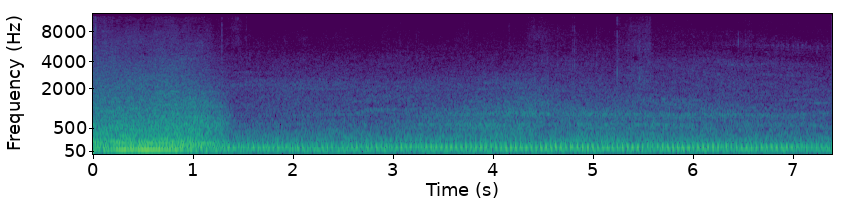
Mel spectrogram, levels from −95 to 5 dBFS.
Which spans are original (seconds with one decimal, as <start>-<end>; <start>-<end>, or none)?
0.0-7.4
